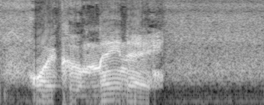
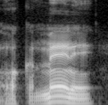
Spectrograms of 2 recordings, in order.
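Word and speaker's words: oikoumene: But when you look up the word world in this precept or in this context, Strong's G 3625, oikumene. Oikumene. Right, that's the pronunciation, oikumene.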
